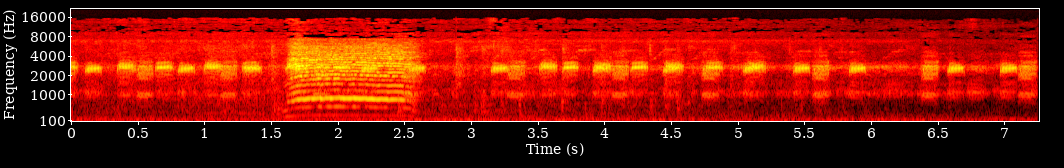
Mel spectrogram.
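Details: One strong, harmonic bleat lasting about a second from goats in a herd of hundreds walking through rice fields, set against continuous regular chirping in the background.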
